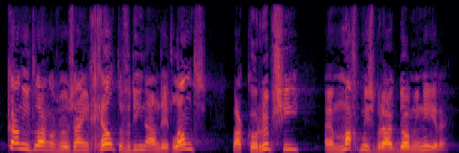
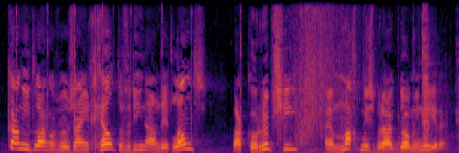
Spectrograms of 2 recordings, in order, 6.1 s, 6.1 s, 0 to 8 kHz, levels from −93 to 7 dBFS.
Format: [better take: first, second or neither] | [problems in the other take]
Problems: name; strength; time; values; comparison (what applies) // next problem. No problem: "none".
first | background sound (Water / Splash, splatter + Scissors); 19 dB below the speech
